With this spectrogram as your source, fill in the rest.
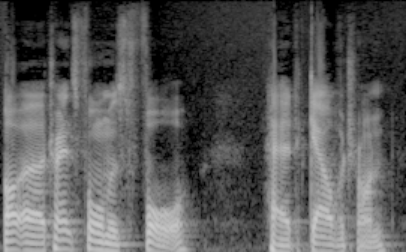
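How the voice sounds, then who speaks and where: A man's voice: lowish voice, slow. A man co-hosting a podcast in casual, blokey, sweary chat. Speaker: podcast co-host.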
